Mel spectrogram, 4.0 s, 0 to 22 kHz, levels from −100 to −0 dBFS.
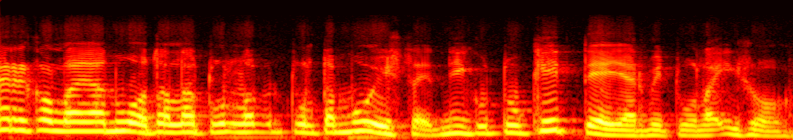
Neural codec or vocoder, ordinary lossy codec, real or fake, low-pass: none; none; real; 14.4 kHz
